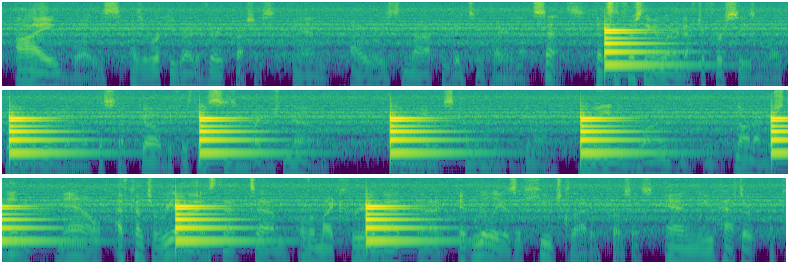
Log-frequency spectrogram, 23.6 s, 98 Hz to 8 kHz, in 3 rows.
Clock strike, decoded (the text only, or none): 8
